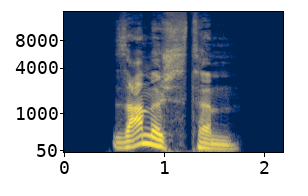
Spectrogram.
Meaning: strong dative masculine/neuter singular superlative degree of samisch
- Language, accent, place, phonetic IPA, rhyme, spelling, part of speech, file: German, Germany, Berlin, [ˈzaːmɪʃstəm], -aːmɪʃstəm, samischstem, adjective, De-samischstem.ogg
